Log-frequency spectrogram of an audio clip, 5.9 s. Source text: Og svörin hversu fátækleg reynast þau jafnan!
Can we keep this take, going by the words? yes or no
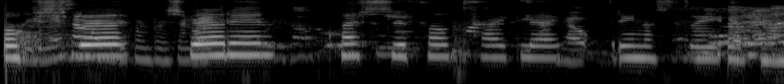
yes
